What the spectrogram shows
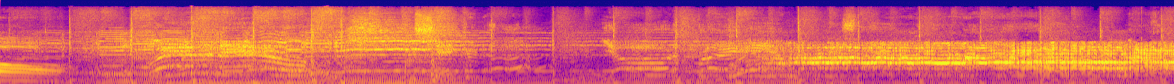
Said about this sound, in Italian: Io comincerei con un urlo. Comincerei con un urlo anche stasera. Con un urlo feroce. Urlo.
